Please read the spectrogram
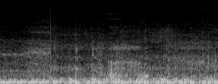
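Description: Harley-Davidson motorcycle V-twin engine running slowly at low speed, a steady low note.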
